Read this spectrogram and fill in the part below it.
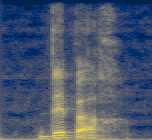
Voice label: Depart, French, male

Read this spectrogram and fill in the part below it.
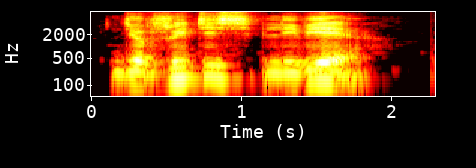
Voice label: Keep Left, Russian, male

